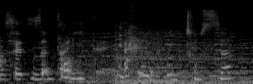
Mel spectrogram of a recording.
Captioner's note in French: rires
